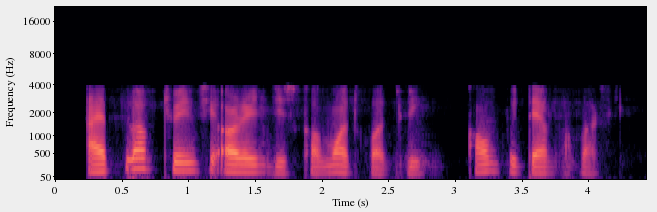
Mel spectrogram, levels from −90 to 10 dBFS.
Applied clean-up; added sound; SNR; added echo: neural separator model SepFormer WHAMR!.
